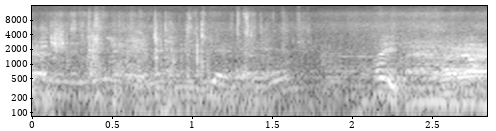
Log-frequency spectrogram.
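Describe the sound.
A flock of ewes bleats in southern Aveyron, France, with wavering cries rising toward the end over a busy outdoor background where faint birdsong and murmuring voices blend in.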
